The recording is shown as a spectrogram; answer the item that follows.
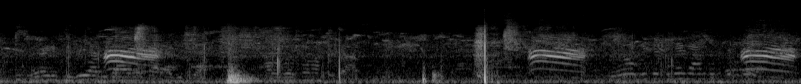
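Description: A bird calls three times, each call arched and about half a second long, spaced a few seconds apart. A single sharp click comes just before the second call.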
